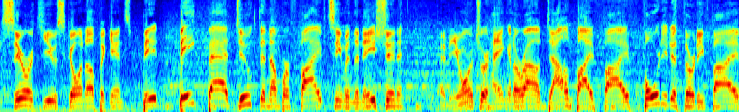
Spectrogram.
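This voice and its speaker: A man's fairly high pitch with ordinary variation at a fairly quick pace, over noticeable background noise. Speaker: student sports broadcaster. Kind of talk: live college basketball play-by-play. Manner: fast, excited, dynamic.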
